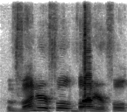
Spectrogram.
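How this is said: It is said in a German-style accent. "seeing that it's German"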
